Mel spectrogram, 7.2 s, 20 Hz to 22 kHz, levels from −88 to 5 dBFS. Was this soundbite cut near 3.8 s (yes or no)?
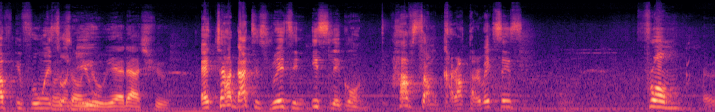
yes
